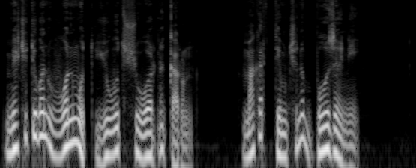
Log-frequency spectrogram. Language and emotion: Kashmiri, sad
